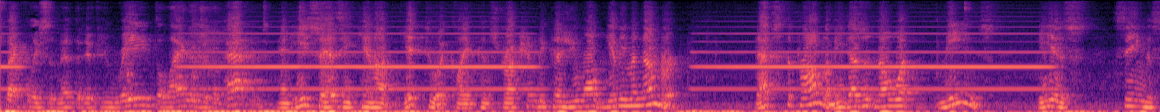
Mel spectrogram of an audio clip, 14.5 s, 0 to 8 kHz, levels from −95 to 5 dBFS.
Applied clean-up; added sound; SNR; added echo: none; Wind instrument, woodwind instrument; 7 dB; reverberation time 0.2 s.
